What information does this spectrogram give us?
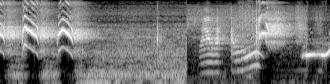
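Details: Indian ringneck parrot, a talking pet parakeet said to say "Mithu". Two sharp arched squawks open, then a murmur of low background noise, then a run of rising whistled and chattering notes ending in a flat, drawn-out whistle.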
